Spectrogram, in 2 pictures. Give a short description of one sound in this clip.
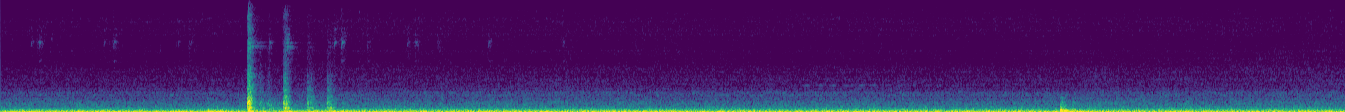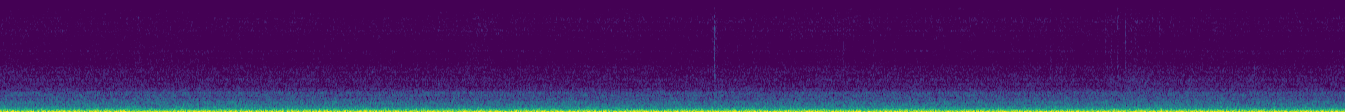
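A low, steady rumble of city traffic fills the street outdoors.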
